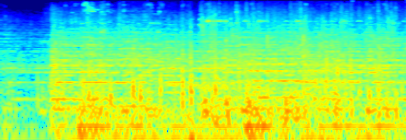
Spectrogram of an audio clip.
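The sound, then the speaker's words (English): A riderless horse's hooves pound rapidly in a steady galloping rhythm, loud, with dense rumbling motion throughout and no voices. “then moments later, his horse gallops on without him.”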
